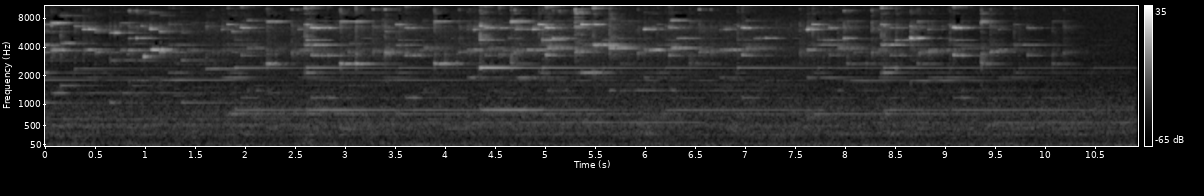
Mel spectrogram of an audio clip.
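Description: Chimes ringing in a loose, random scatter of bright, high tones that overlap and ring on. They thin out and fade away near the end.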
